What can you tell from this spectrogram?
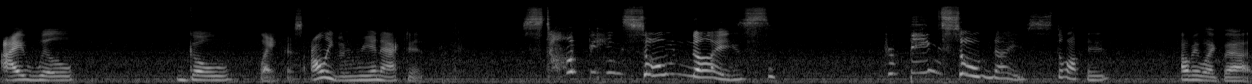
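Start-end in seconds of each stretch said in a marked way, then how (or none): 5.2-11.1 very high, slow squeaky voice. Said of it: "I just get into this high-range voice".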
